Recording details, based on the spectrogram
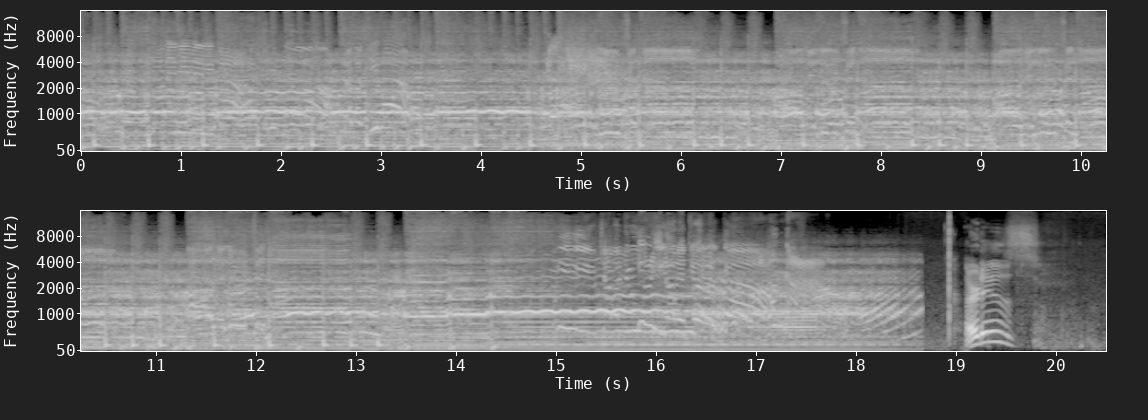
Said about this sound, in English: There's the awesome Ewok rock music in the background. I promise.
